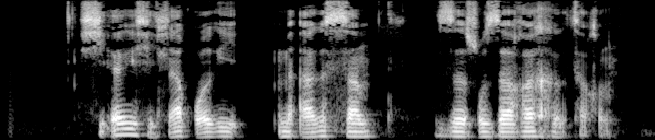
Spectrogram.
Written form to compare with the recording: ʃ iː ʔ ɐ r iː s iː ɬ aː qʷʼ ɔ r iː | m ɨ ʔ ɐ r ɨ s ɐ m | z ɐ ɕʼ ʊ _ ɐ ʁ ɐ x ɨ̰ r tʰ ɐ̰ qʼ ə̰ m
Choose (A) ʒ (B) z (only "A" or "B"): B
